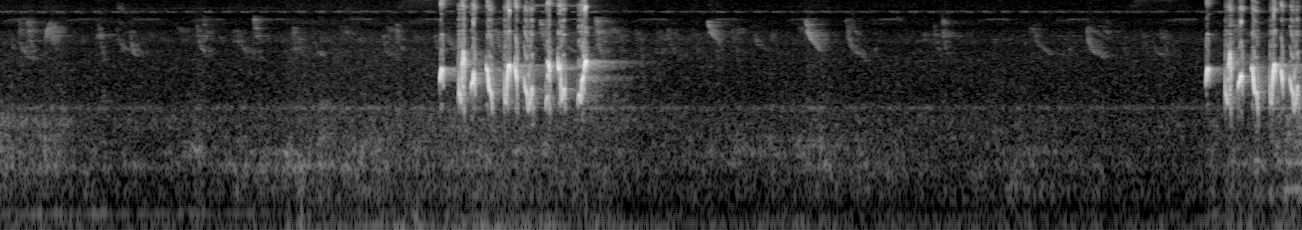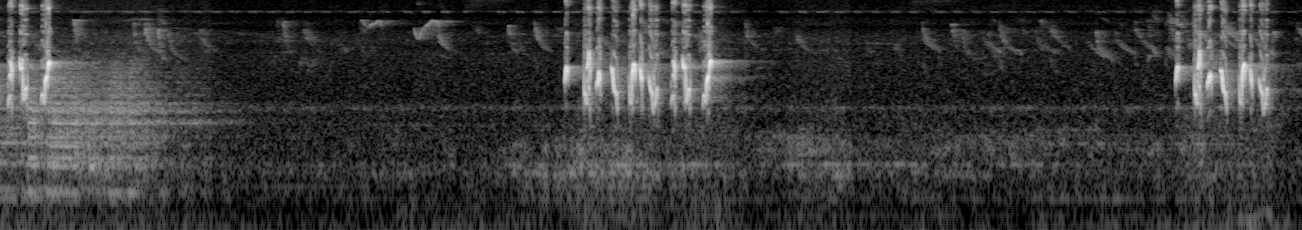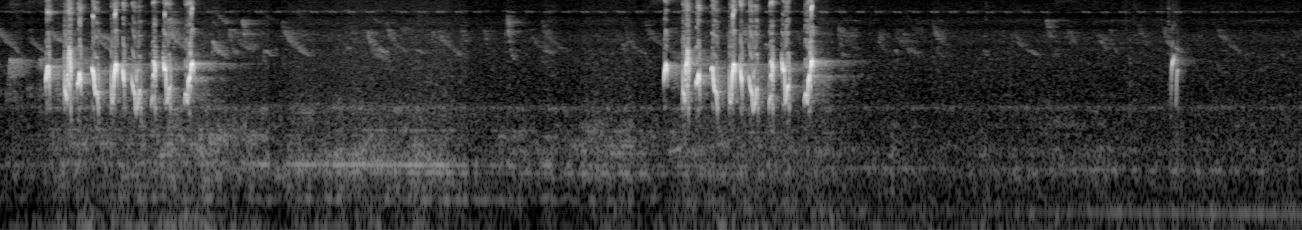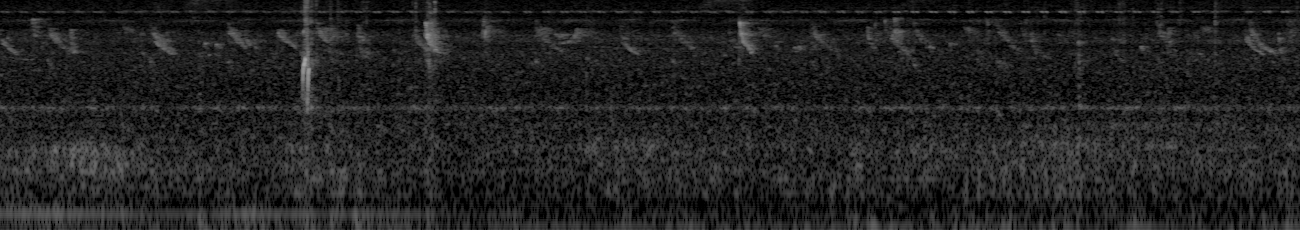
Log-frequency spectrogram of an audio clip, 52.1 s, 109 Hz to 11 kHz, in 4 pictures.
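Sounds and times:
bird singing bubbly phrases: 0:04.3 - 0:06.2, 0:12.0 - 0:13.8, 0:18.1 - 0:20.5, 0:24.6 - 0:29.2, 0:32.6 - 0:34.4.

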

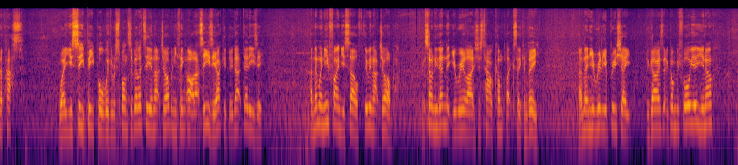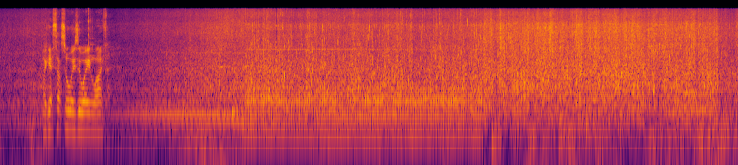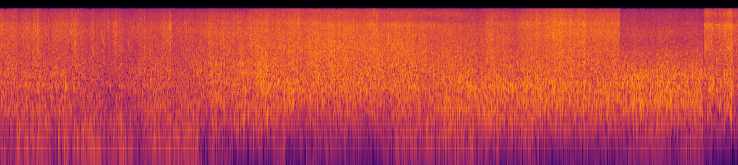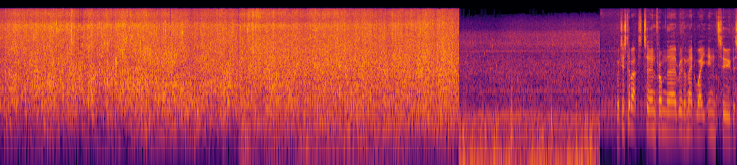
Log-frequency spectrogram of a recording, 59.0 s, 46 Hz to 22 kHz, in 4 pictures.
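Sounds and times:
water splashing along hull: 0:14.1 - 0:59.0
steady hum: 0:14.3 - 0:42.0, 0:53.4 - 0:58.1
wind buffeting microphone: 0:17.1 - 0:43.9, 0:53.3 - 0:56.3.

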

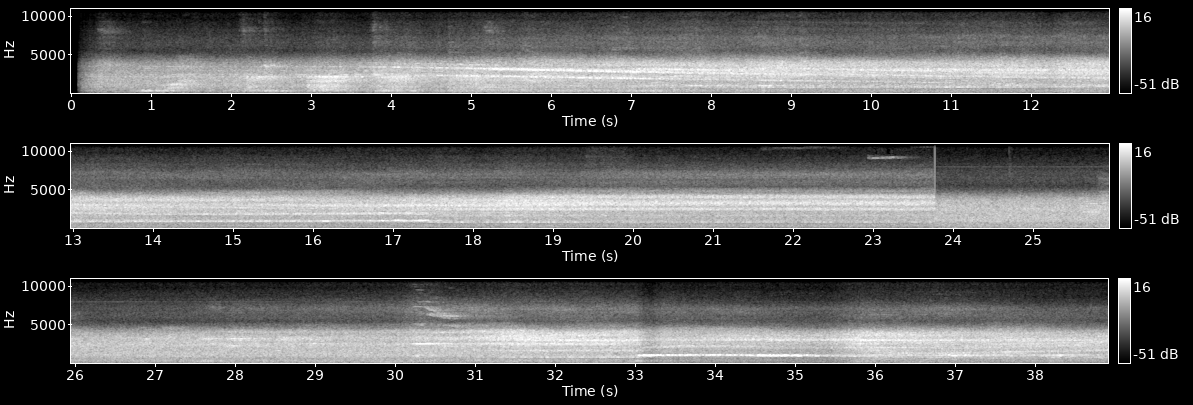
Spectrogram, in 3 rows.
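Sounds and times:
train braking to a stop: 0:30.1 - 0:38.9.

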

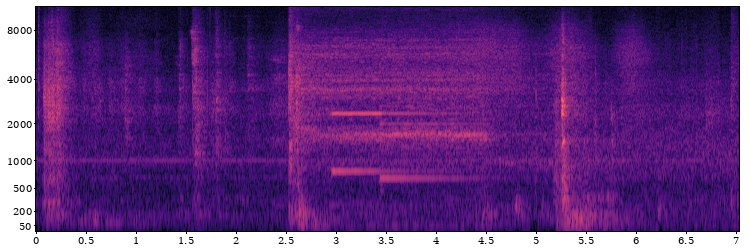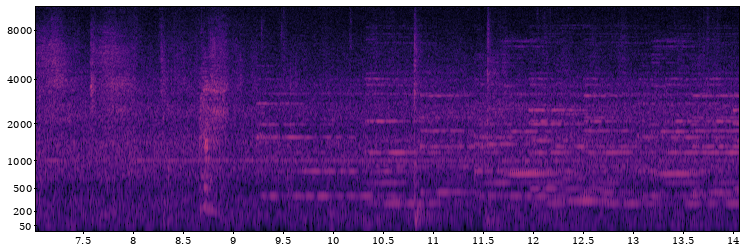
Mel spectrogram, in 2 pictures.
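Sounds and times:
sliding doors rush: 0:04.3 - 0:06.4.

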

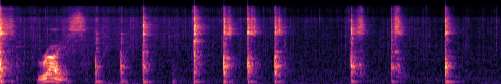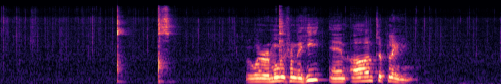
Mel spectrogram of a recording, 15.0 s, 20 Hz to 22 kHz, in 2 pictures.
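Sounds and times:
metal spatula scraping wok: 0:00.0 - 0:04.4, 0:05.2 - 0:07.0, 0:09.2 - 0:10.2
faint sizzle: 0:00.0 - 0:15.0.

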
